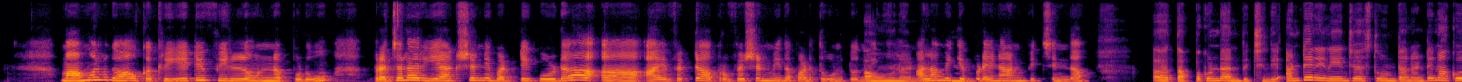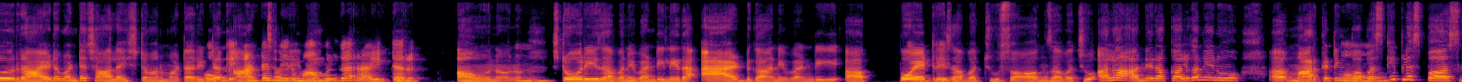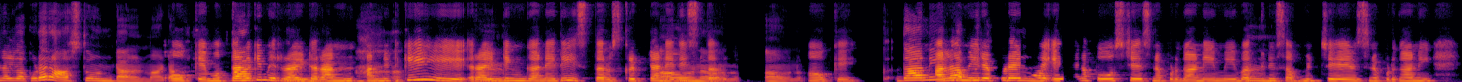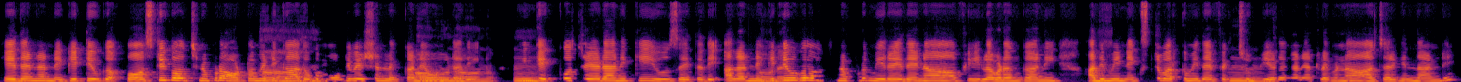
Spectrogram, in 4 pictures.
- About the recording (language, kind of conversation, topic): Telugu, podcast, పబ్లిక్ ప్రతిస్పందన మీ సృజనాత్మక ప్రక్రియను ఎలా మార్చుతుంది?
- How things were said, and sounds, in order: in English: "క్రియేటివ్ ఫీల్డ్‌లో"; in English: "రియాక్షన్‌ని"; in English: "ఎఫెక్ట్"; in English: "ప్రొఫెషన్"; other background noise; in English: "రిటర్న్ ఆర్ట్స్"; in English: "రైటర్"; in English: "స్టోరీస్"; in English: "యాడ్"; in English: "పోయెట్రీస్"; in English: "సాంగ్స్"; in English: "మార్కెటింగ్ పర్పస్‌కి ప్లస్ పర్సనల్‌గా"; in English: "రైటర్"; chuckle; in English: "స్క్రిప్ట్"; in English: "పోస్ట్"; in English: "పబ్లిక్"; in English: "వర్క్‌ని సబ్మిట్"; in English: "నెగెటివ్‌గా, పాజిటివ్‌గా"; in English: "ఆటోమేటిక్‌గా"; in English: "మోటివేషన్"; in English: "యూజ్"; in English: "నెగెటివ్‌గా"; in English: "ఫీల్"; in English: "నెక్స్ట్ వర్క్"; in English: "ఎఫెక్ట్"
